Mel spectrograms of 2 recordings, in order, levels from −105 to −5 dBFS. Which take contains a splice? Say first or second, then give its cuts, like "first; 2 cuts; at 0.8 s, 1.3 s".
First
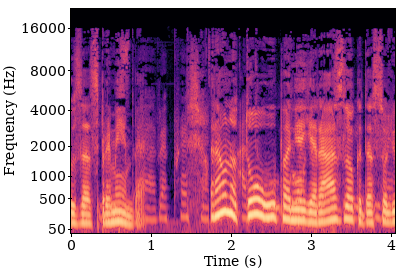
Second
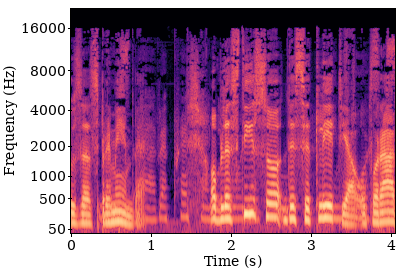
first; 1 cut; at 1.7 s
